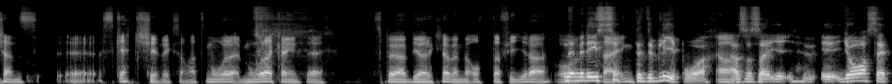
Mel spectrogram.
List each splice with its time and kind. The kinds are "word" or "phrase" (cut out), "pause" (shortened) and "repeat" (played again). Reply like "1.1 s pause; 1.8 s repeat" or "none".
none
